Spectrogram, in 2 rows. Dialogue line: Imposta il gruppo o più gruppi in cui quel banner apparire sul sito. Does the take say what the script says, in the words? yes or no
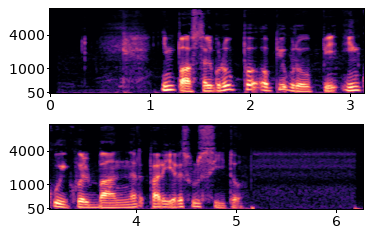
yes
